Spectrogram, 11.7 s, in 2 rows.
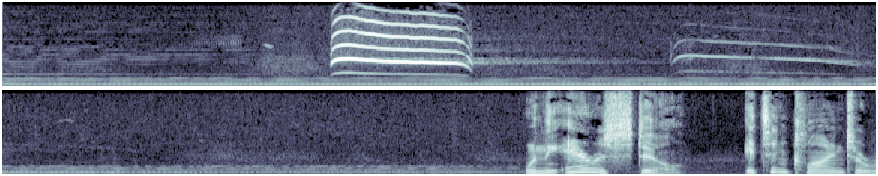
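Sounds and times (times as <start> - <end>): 
steady low hum: 0.0 - 11.1
Rough-legged Hawk scream call: 2.2 - 3.4
speech: 9.3 - 11.6.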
